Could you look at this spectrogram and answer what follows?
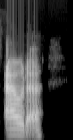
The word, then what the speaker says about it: Atta: It's spelled ATTA, pronounced Auta, and it is stunningly beautiful.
